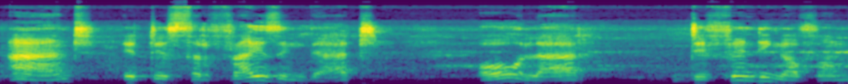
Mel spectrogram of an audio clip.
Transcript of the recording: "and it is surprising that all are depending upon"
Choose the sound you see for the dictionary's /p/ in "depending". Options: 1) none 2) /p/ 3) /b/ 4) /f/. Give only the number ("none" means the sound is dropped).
4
